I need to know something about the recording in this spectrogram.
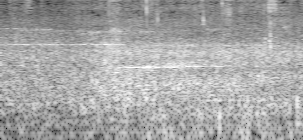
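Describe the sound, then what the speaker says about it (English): An airplane drones overhead near Theodore Roosevelt Island, its steady roar blended with road traffic noise and growing slightly louder partway through. "There's a lot of traffic behind us and lots of airplanes above us."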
